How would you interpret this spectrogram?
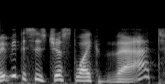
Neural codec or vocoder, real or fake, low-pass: codec, 16 kHz, 2 kbps, X-Codec, WavLM features, trained on Multilingual LibriSpeech; fake; 5.4 kHz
